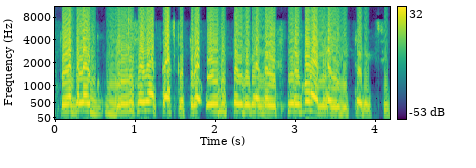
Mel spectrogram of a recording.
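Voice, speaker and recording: High, smooth-voiced young-sounding male vlogger. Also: very fast, a little mellow, no echo, rough recording. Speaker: ghost-hunting vlogger. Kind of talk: casual spontaneous vlog chat. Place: outdoors at night in a dark field.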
